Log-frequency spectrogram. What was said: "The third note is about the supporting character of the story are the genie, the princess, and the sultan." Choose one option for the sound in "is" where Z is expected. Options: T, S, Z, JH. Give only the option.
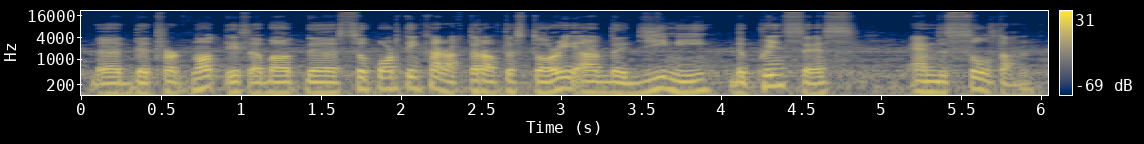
S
